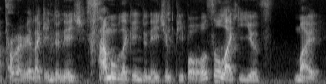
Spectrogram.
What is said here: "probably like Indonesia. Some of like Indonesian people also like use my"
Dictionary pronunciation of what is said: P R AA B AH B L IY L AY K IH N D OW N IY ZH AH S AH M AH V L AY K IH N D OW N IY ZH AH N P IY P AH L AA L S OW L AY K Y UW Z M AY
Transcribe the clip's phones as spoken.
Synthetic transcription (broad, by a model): P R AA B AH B L IY L AY K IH N D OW N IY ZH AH S AH M AH V L AY K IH N D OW N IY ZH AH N P IY P AH L AA L S OW L AY K Y UW Z M AY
